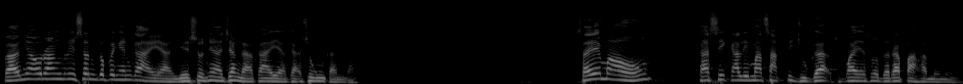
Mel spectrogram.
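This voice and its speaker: An Indonesian pastor preaches to a congregation in a large church hall, telling stories, acting out dialogue and joking with the crowd. His voice is on the high side and very animated, moving at a moderate pace with long pauses, and the church adds a long reverb.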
